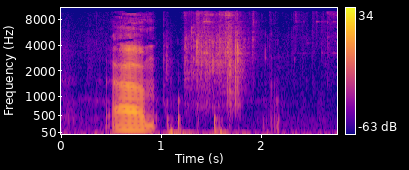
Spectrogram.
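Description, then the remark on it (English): A short voiced sound is followed by a brief jingle of keys, a bright metallic rattle lasting under a second before fading to quiet. “Well, I need my keys and wallet to go out.”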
